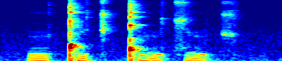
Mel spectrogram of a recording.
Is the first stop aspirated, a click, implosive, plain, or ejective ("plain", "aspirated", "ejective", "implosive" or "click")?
click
